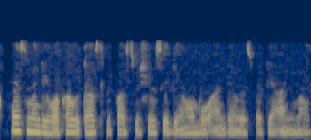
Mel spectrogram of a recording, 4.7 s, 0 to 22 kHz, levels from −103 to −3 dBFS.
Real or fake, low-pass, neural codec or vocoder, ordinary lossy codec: real; 7.2 kHz; none; none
